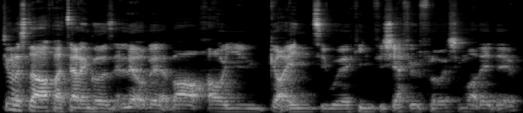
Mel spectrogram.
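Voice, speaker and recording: A man hosting a podcast interview, relaxed and easygoing. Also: lowish voice, fast, muffled recording. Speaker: podcast host. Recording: roomy echo with faint music.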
